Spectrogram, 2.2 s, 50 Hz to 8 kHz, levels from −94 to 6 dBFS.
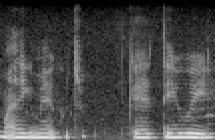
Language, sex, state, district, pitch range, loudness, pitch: Hindi, female, Chhattisgarh, Bastar, 225-240 Hz, -12 LUFS, 230 Hz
